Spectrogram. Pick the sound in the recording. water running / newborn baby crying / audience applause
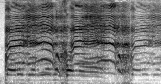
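newborn baby crying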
